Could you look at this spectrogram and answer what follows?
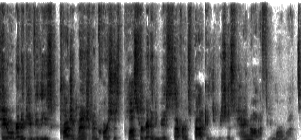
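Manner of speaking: usual speaking voice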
